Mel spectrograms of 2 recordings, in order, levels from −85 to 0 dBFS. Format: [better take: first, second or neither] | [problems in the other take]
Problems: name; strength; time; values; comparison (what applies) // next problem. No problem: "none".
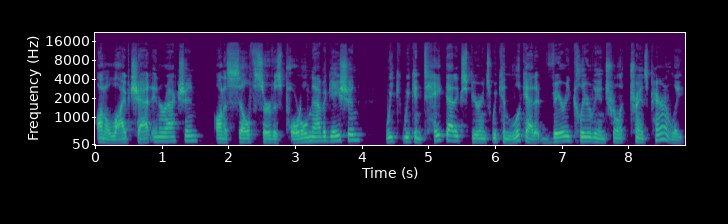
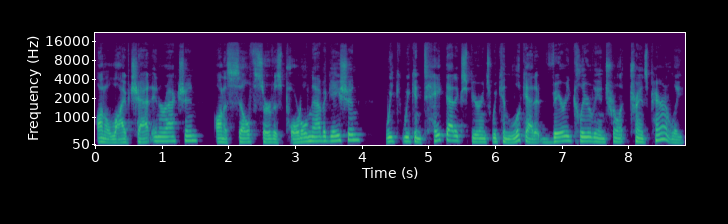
second | thin; somewhat; fading below 350 Hz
